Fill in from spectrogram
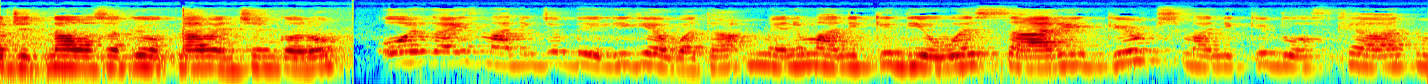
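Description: Young woman vlogger, high voice, roomy echo, faint background hum. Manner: soft and subdued while recounting, sharp when arguing. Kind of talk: casual vlog storytelling. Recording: echoey room with faint ambience.

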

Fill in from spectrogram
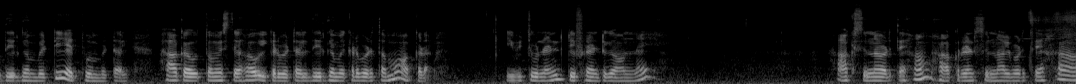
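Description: Fast-reciting woman teacher, low gravelly voice. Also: darkish tone. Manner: rapid sing-song drill recitation with brief asides. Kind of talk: reciting a Telugu alphabet lesson.

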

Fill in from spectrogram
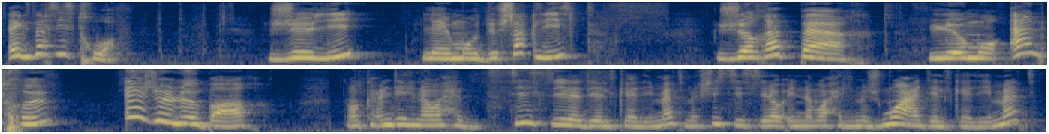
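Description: A woman with a Moroccan accent giving an online French reading lesson, slowly spelling out sounds and explaining in Darija. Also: on the high side, animated. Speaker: French teacher.

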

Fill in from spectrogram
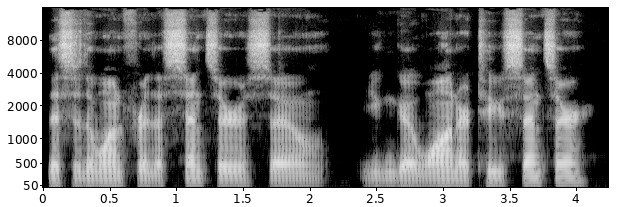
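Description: This HVAC technician explains a repair step by step, plainly, while working on a flat commercial rooftop, filmed on a handheld phone. He speaks at normal speed with a low, clear, resonant voice and fairly even intonation, and the recording is dry and studio quality.

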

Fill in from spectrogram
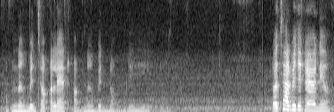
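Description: A woman's voice: mid-range voice, a little fast, bright, forceful tone. A woman casually chatting with young children as she hosts a tasting, playfully prompting them with questions, exclamations and little sing-song fanfares. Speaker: host guiding children through a candy tasting. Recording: clear background noise.

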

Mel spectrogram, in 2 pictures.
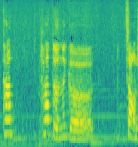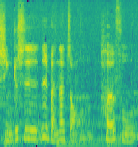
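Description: A young woman speaks in a bright, fairly high register. She talks in an upbeat, casual way and doubles words for emphasis. Music plays clearly behind her. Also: big pitch swings, takes it slowly. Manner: chatty and upbeat, often stresses words by doubling them. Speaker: beauty and shopping vlogger. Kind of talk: casual haul vlog chat.

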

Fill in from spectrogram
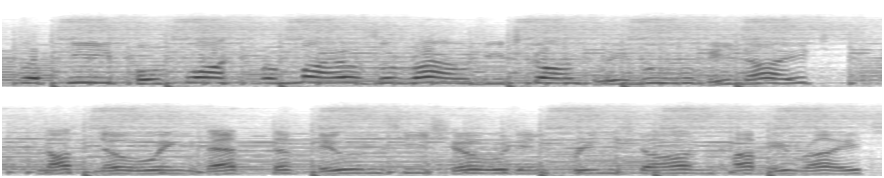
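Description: A singer delivers a comic narrative ballad in rhyme. The pace is slow and measured. Loud guitar music plays throughout. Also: medium pitch, poor audio.

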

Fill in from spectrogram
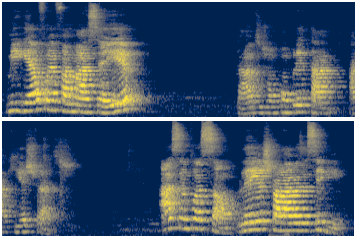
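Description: A woman's voice: fairly high pitch, pushed and bright, far from the mic. Patient Brazilian woman teacher, echoey room. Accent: Brazilian Portuguese. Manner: patient, checks in with "tá?" after each step; refers to herself as "[name]". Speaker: primary school teacher. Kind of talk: reading out a worksheet to young pupils.

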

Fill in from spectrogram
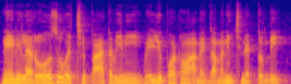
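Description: A man with a very low, deep voice tells a scripted story in the first person. His delivery is measured and reflective.

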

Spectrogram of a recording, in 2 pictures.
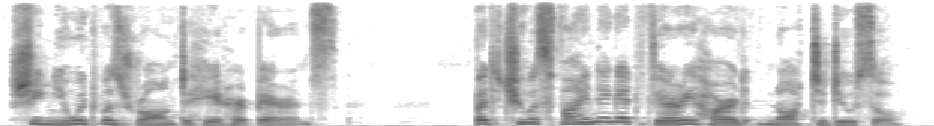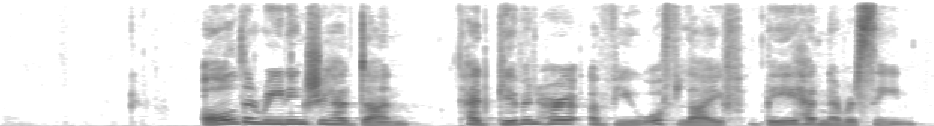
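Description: A woman reading a children's book aloud in a steady, clear storytelling manner. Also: fairly high pitch, measured pace.

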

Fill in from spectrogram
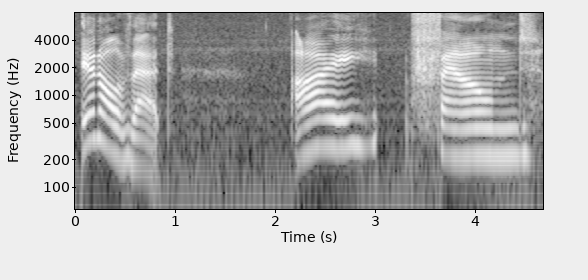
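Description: A woman's voice: a little high, very slow, pushed and bright, smooth. A woman in her fifties hosting her own podcast in a loose, candid solo chat that rambles with frequent laughs and restarts. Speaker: podcast host.

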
